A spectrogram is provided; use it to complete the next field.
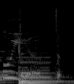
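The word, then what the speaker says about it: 우유: The Korean term for milk is uyu. Again, it's uyu. This is pronounced as a two-syllable word. The first syllable is u, and the second syllable is yu.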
